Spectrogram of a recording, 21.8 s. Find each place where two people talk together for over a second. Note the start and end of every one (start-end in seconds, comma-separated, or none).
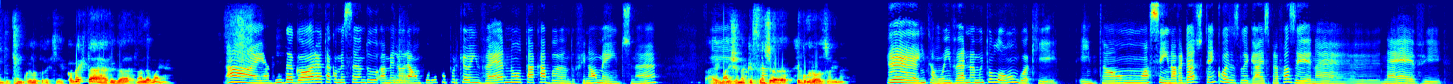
none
